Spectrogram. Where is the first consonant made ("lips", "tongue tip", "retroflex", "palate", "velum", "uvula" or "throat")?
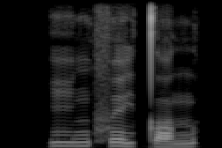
velum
